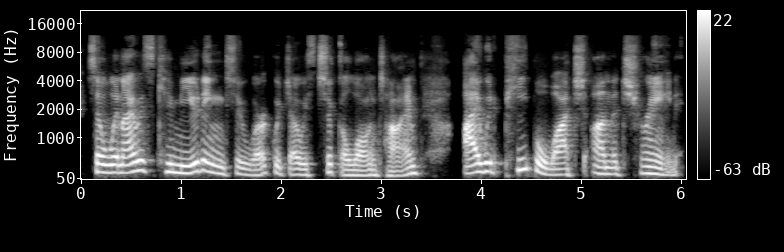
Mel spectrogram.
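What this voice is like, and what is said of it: New York City accent. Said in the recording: “I don't know if you can tell from my accent, but I am from New York City, born in Brooklyn, raised in Queens, lifetime New Yorker”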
